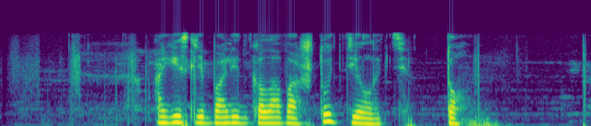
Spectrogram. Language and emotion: Russian, neutral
